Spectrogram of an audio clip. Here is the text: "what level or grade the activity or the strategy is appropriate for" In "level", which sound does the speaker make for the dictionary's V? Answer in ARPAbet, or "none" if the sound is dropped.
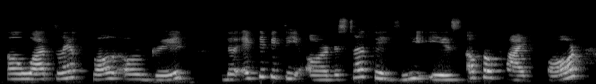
F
